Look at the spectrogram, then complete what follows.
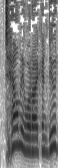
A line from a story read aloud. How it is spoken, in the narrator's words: Jonathan exclaimed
